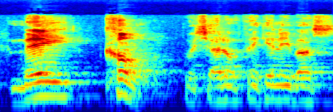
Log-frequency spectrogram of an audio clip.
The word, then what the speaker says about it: McCall: McCall by the way the family name is technically pronounced May Cole which I don't think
